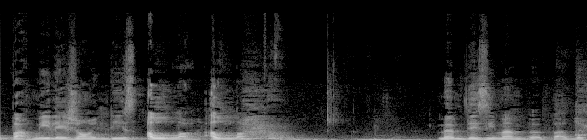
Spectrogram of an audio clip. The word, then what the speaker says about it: Allah: Alors, c'est pas comme ça qu'on prononce le nom de Dieu. Alors ça, il y en a dans beaucoup de pays, le fait de prononcer le nom de Dieu de cette manière. Et il y en a d'autres encore, ils disent Ah.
